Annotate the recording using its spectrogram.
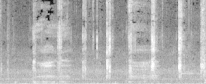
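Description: Footsteps scuffing along a rough paved path, about two steps a second, over a steady low rumble.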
